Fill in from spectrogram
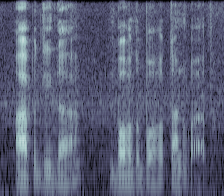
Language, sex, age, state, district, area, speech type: Punjabi, male, 60+, Punjab, Mohali, urban, spontaneous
